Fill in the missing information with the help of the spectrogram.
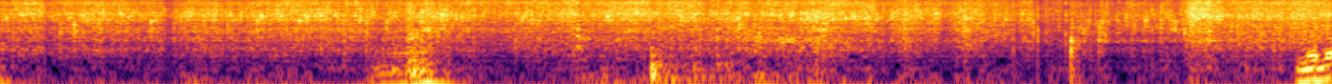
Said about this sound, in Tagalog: Iprito muna natin yung ating mga isda.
